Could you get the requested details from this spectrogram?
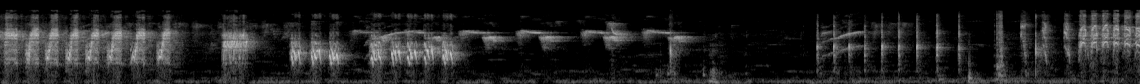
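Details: Cucak ijo (greater green leafbird) training song for songbirds: rapid rattling bursts, then a series of clear upslurred whistles and varied chattering phrases, returning to fast scratchy rattles at the end.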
